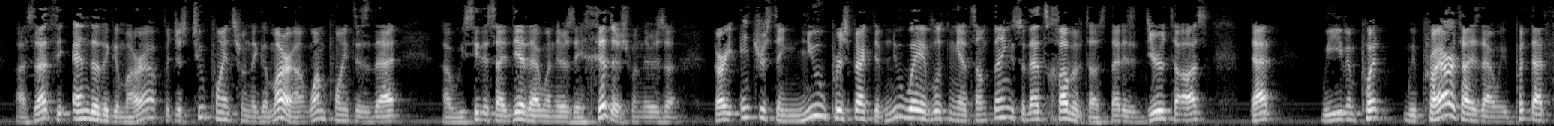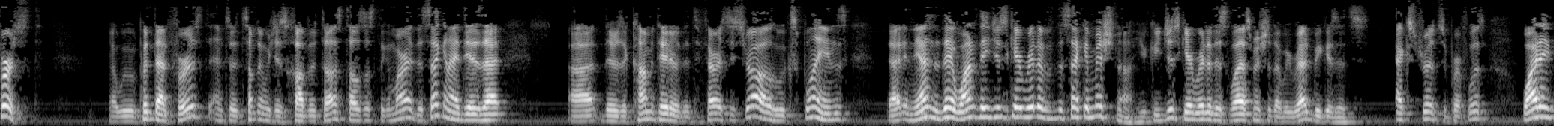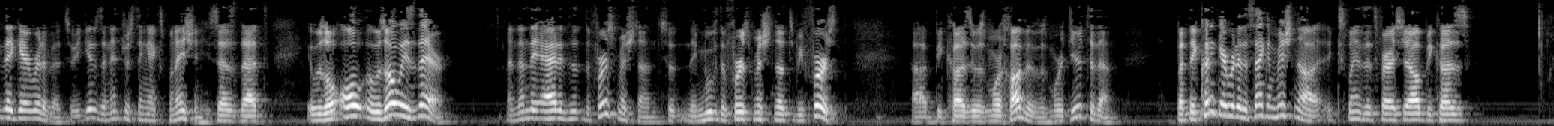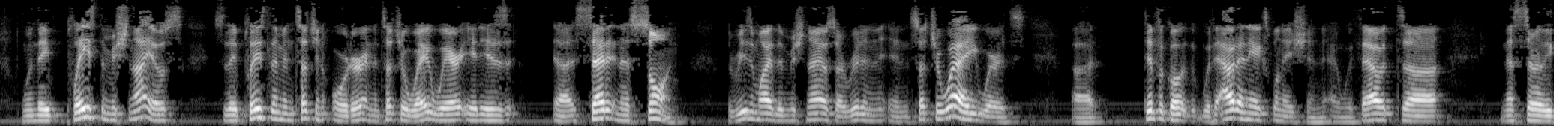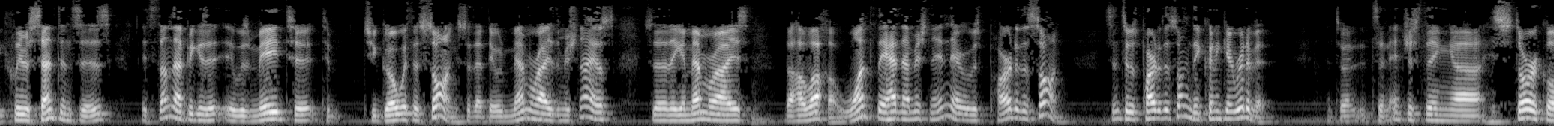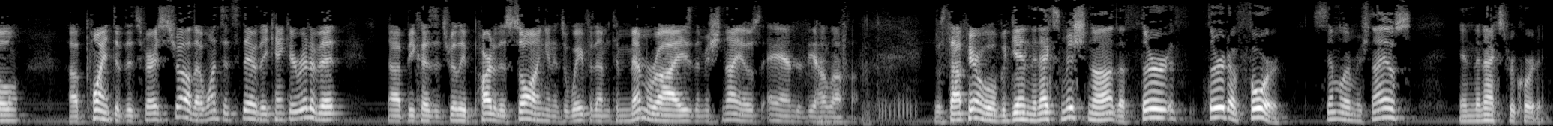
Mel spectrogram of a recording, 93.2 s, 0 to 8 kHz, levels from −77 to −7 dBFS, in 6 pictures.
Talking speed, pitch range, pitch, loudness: 230 wpm, 120-170 Hz, 140 Hz, -19 LUFS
